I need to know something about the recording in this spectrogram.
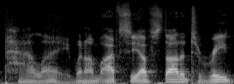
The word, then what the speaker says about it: Palit: I spoke to Steve on how to pronounce this. He said it was Palit. Like that's how I always pronounced it. I like Palit. But wouldn't there be Palae?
